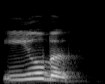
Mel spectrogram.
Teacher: जब हम कलकला करेंगे तो डबल साउंड आएगा, टकराव पैदा हो। ठीक है, जैसे हम बॉल को दीवार के साथ मारते हैं तो पलट कर वापस आती है, ऐसे ही जब हम कलकला करेंगे तो डबल साउंड आना चाहिए।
